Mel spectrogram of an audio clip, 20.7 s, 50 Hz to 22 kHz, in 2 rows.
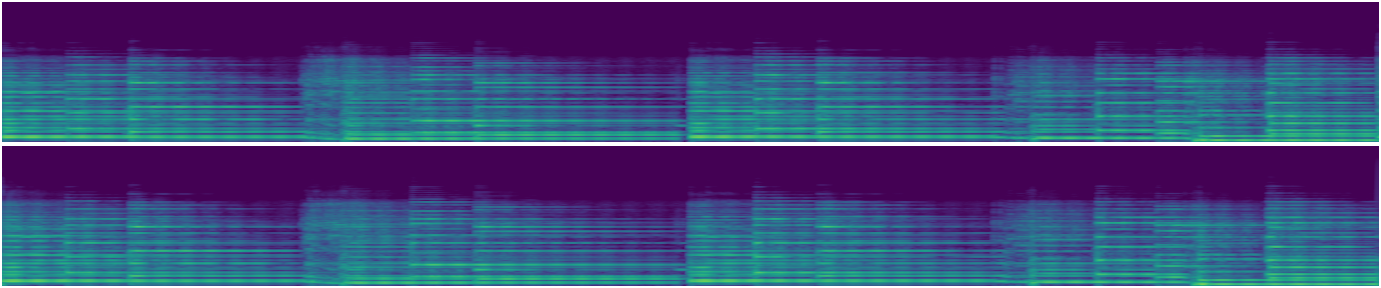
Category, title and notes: Music > Solo instrument
Guitar Loop - (D Minor) (BPM = 93)
I made these with my electric guitar! Even for business purposes or for your own music!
